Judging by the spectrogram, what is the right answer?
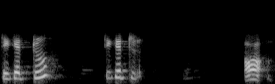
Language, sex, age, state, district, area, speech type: Assamese, female, 60+, Assam, Goalpara, urban, conversation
